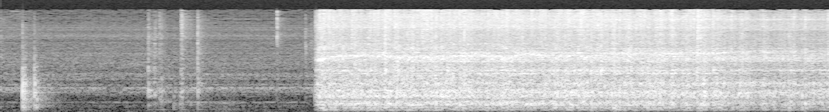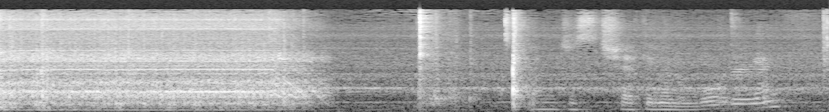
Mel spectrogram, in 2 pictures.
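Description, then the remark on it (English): A coffee grinder set as coarse as possible grinds coffee beans, roaring into action with a loud, steady motorized whir with gritty texture lasting about six seconds before cutting off abruptly; faint clinks and handling noises come before and after. “But if you do have a grinder, I would just as coarse as you can, basically.”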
